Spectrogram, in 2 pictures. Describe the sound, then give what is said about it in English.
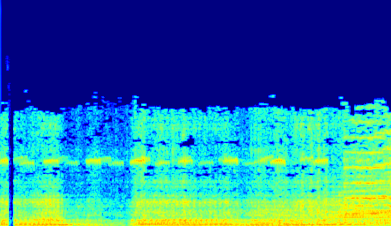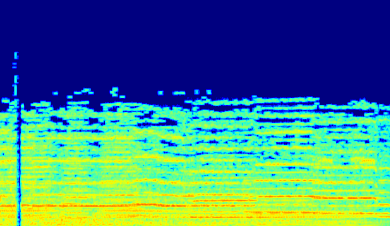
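A car engine runs loudly throughout, with a steady rumbling drone that briefly cuts out and then rises in pitch as it revs and pulls off. No voices. “Car leave, and I knew what it meant.”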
